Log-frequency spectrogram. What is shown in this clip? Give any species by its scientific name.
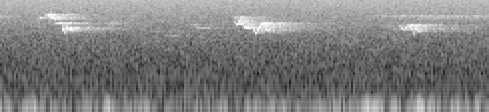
Vireo olivaceus, Setophaga pinus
